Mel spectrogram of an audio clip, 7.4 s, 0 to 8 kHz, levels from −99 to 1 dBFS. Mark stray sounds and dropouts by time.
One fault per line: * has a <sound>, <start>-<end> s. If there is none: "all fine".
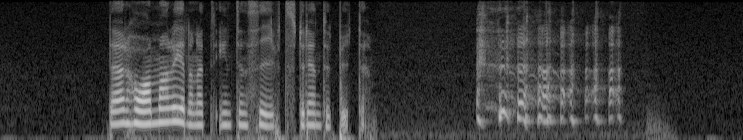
* has a laugh, 4.7-6.3 s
